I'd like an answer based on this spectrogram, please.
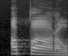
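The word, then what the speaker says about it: אבא: 이거 아람어인데 아빠라고 발음해요. 신기하죠?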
